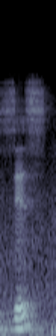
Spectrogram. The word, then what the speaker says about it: Zyzz: Oh, you have the during that time back in 2011, there was a guy named Ziz, so it's spelled ZYZZ double Z.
